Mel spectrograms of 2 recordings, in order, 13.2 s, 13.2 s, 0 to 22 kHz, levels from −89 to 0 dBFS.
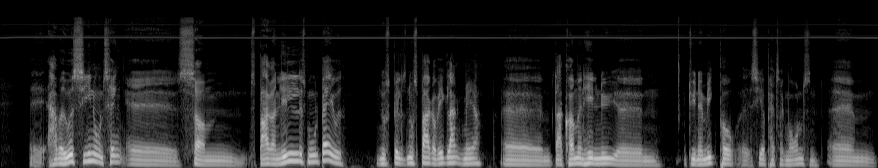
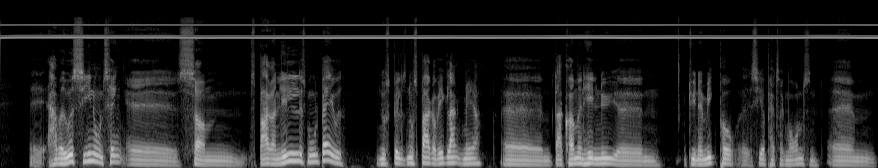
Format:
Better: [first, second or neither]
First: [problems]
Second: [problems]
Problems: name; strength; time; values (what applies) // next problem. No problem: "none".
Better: first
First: high-pitched whine; faint; throughout; 8.5 kHz, 35 dB below the speech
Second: high-pitched whine; loud; throughout; 8.5 kHz, 5 dB below the speech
